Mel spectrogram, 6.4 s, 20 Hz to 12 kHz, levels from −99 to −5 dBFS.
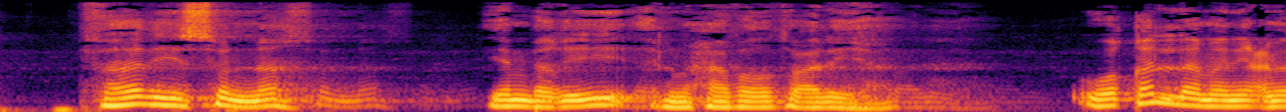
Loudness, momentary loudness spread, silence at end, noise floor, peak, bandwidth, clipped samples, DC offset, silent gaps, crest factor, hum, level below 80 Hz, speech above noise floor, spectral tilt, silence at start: -18 LUFS; 16 LU; 0 s; -51 dBFS; -6 dBFS; 11.5 kHz; under 0.1%; under 0.1%; none; 12 dB; none; -44 dBFS; 34 dB; -6.5 dB/octave; 0 s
